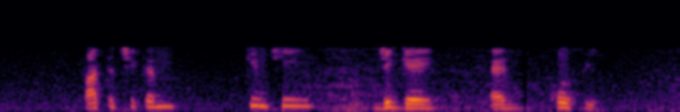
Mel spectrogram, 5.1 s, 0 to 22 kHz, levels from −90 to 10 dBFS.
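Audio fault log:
throughout: Noise suppressor artifacts. The room noise sits about 19 dB below the speech. The suppressor pulls it down by about 20 dB between phrases and lets it rise again under the speech. The background level therefore pumps in step with the talking.
2.10 to 2.13 s and 3.90 to 3.96 s: Packet loss with pitch repetition. The first gap lasts 30 ms and the second 60 ms, which points to one lost packet and then two. The receiver repeats the last pitch period to fill each gap. The short one sounds like a held, buzzy tone. The longer one fades to silence, then cross-fades back in.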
